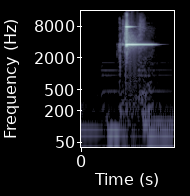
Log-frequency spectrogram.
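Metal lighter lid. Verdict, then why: Good ping. An S.T. Dupont lighter's metal lid is flicked open, producing a single bright, high-pitched ping near 3.6 kHz that rings briefly and fades within about a quarter second. This is the proper ping the lighter is supposed to make.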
